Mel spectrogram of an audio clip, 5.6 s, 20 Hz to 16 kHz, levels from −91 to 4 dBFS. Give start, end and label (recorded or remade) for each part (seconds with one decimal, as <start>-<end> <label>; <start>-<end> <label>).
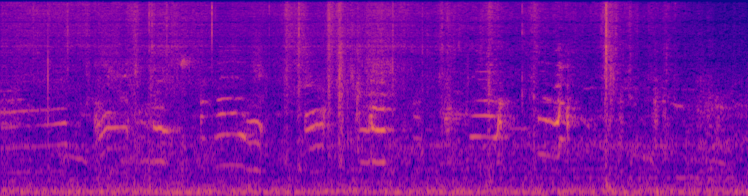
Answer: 0.0-3.4 remade; 3.4-5.6 recorded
